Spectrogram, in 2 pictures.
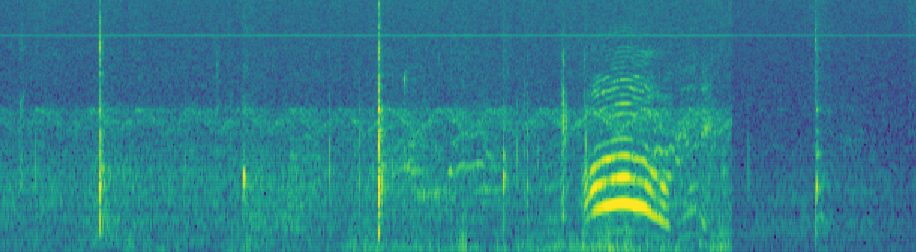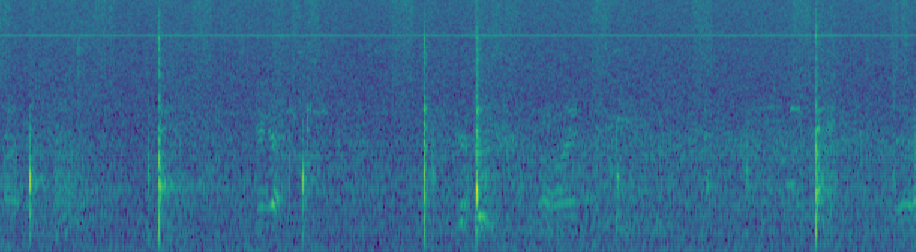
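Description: A tennis ball is struck sharply by a racket, again and again.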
